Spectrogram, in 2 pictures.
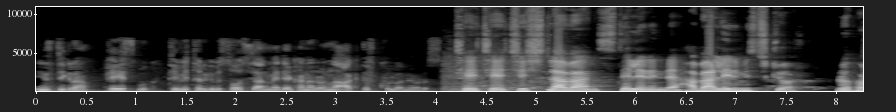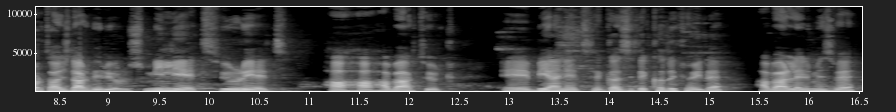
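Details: Member of a stutterers' association speaking in Turkish; whether this speaker stutters is not stated; stuttering.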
